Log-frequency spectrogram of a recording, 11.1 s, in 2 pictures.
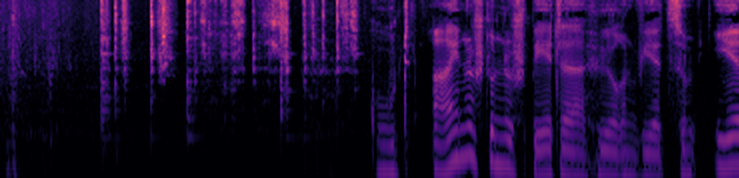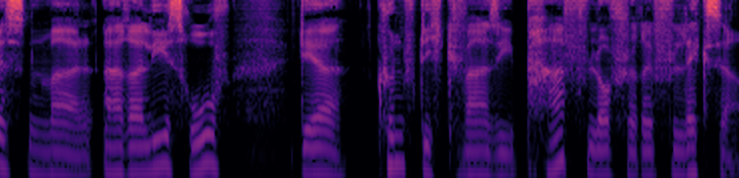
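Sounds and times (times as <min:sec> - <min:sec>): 
dishes and cutlery clinking in a desert camp kitchen: 0:00.8 - 0:02.8
speech: 0:02.8 - 0:11.0.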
